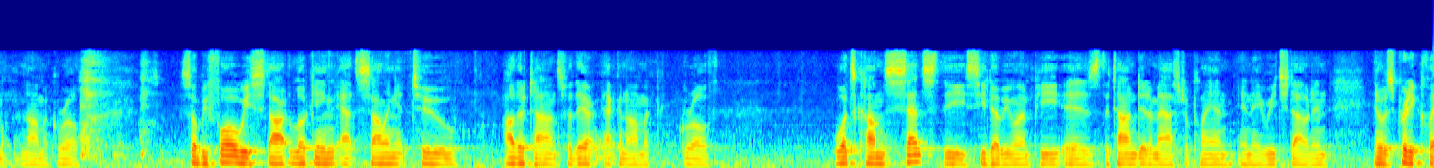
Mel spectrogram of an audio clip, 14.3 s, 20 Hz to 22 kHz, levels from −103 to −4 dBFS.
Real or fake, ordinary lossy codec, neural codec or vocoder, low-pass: fake; MP3, 48 kbps; codec, 24 kHz, 3.1 kbps, DualCodec; 7.2 kHz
